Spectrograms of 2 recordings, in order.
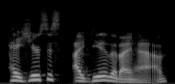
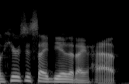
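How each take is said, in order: First: "Hey, here's this idea that I have" with a rising, open end; idea first pitched. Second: "Here's this idea that I have" falling away at the end; backing down. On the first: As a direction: pitch "idea that I have" upward, as a fresh proposal. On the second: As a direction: let "idea that I have" sink back down. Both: Retold or imitated. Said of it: "then you kinda come back down".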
